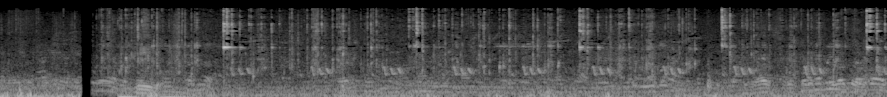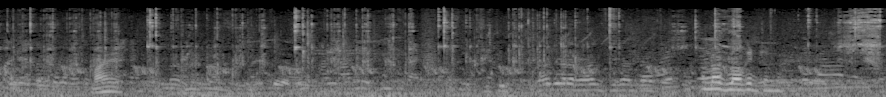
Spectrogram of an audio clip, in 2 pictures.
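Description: A spoon stirs tea and clinks against a glass.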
